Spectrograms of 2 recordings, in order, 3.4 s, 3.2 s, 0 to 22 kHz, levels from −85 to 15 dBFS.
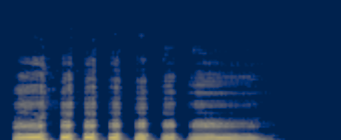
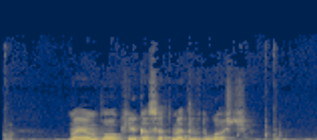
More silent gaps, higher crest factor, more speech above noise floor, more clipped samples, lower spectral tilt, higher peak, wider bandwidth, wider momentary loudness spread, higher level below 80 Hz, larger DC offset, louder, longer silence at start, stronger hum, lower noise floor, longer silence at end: neither; about the same, 18 dB vs 14 dB; first, 41 dB vs 25 dB; neither; about the same, -6 dB/octave vs -6.5 dB/octave; about the same, 0 dBFS vs -2 dBFS; first, 12.5 kHz vs 11 kHz; second, 13 LU vs 22 LU; second, -70 dBFS vs -34 dBFS; neither; about the same, -17 LUFS vs -15 LUFS; about the same, 0.15 s vs 0.05 s; neither; first, -57 dBFS vs -39 dBFS; first, 0.8 s vs 0.05 s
